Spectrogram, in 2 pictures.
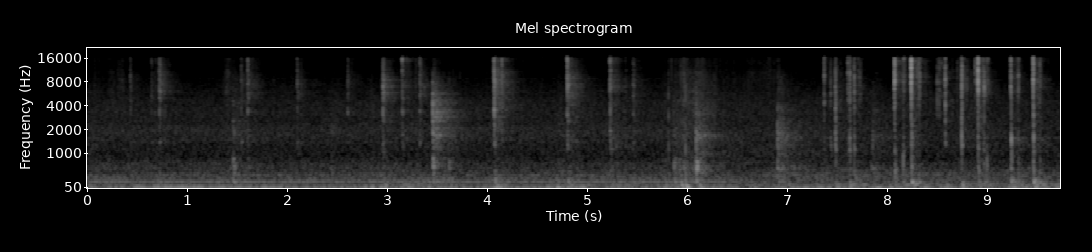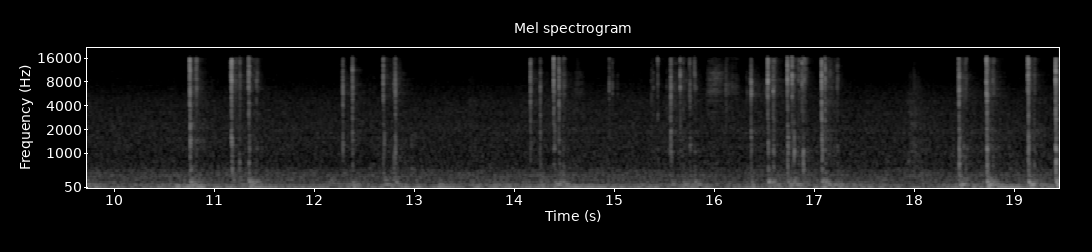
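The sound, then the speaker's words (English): Rapid, irregular keystrokes clatter on a computer keyboard as code is typed in SuperCollider, a steady stream of sharp clicks with brief pauses, over a low hum, with no one speaking. “Type this.”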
